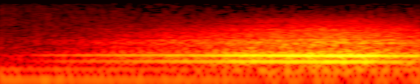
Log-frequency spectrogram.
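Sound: car driving off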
